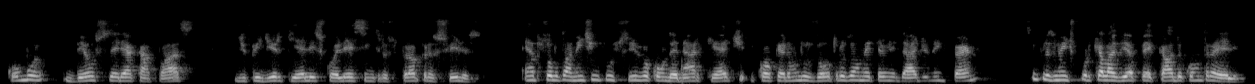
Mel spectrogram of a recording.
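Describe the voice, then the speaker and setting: Homem narrando em tom baixo e contido. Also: male voice, fairly high pitch, mellow, breathy edge, dull audio. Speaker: reader. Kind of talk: book narration.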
